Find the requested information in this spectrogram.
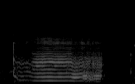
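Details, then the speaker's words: A female pet cat snoring loudly beside the person recording, under their speech; snoring. "J'ai mon chat qui ronfle à côté. Je ne sais pas si vous l'entendez, mais elle ronfle beaucoup quand même."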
